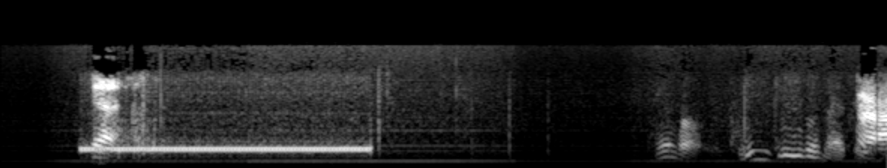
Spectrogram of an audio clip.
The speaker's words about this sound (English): why didn't you pick up the phone, eh?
